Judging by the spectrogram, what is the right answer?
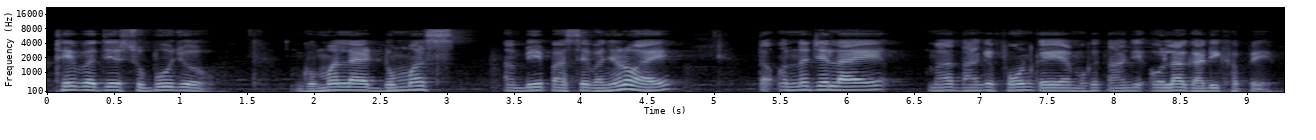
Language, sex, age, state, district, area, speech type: Sindhi, male, 45-60, Gujarat, Surat, urban, spontaneous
